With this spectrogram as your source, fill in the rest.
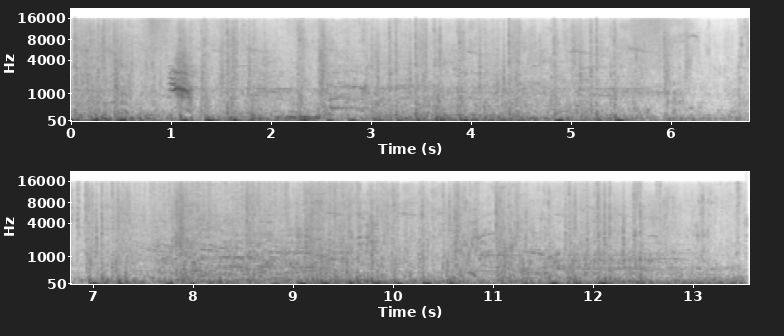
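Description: Large insect-like creatures shriek and screech.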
